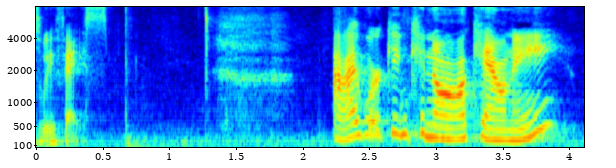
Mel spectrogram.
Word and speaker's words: Kanawha: I work in Kanawha County. That's the first person who's ever nailed the pronunciation, Kanawha County.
